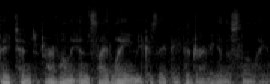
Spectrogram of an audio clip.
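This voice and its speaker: Her voice is very deep and low, with vocal fry. The woman is soft-spoken. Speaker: death investigator. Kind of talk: storytelling, answering interview questions, soft-spoken ASMR.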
